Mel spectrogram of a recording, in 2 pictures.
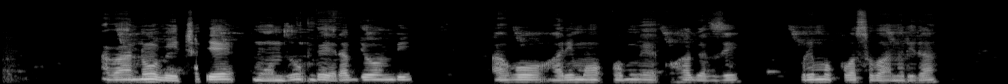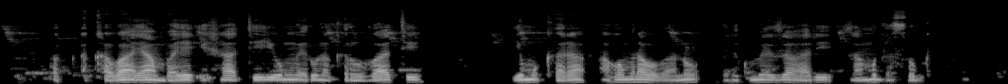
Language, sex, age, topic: Kinyarwanda, male, 25-35, government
